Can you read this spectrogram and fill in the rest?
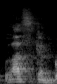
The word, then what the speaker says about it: Luscombe: Luscombe.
